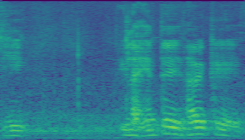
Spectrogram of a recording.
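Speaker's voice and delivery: normal talking voice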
